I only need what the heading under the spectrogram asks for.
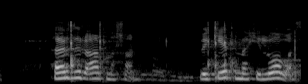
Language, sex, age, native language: Icelandic, female, 11, Icelandic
